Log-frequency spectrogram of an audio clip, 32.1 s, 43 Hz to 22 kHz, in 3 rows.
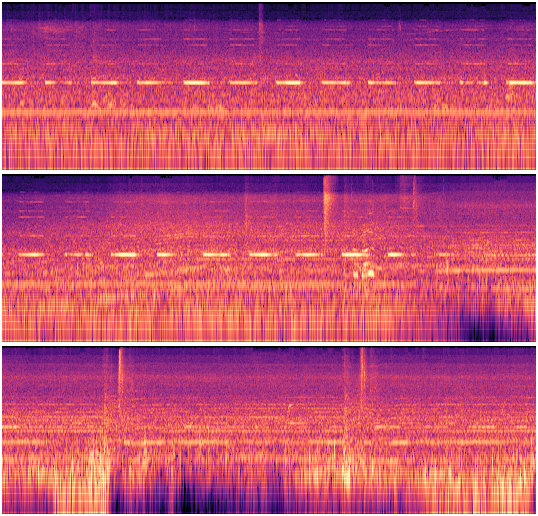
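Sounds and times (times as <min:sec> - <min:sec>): backup alarm beeping: 0:00.0 - 0:19.5
diesel engine running: 0:00.0 - 0:32.0.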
